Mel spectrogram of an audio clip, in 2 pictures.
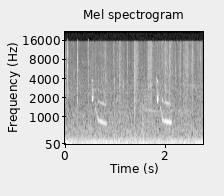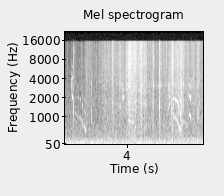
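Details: Newly arrived pet bobwhite quail in their new pen make soft falling whistles roughly once a second, then a burst of rustling, hissing noise covers the last seconds as more quiet calls continue.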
